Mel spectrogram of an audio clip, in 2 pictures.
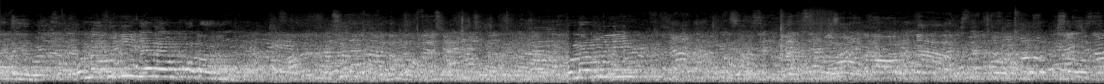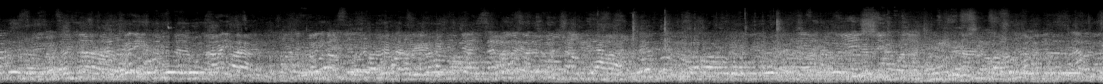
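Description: Many voices talking at once in a large, echoing hall: loud, steady crowd chatter with no single voice standing out for long.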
